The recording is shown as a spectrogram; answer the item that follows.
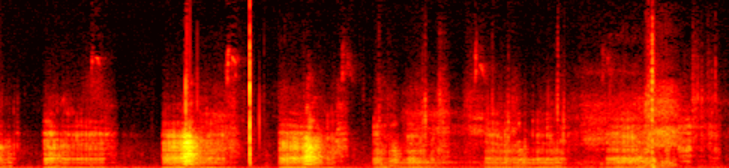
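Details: Playful dachshund biting while it growls: a handful of gruff, throaty snarls of uneven length, the loudest near the start, followed by softer, rasping grumbles.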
